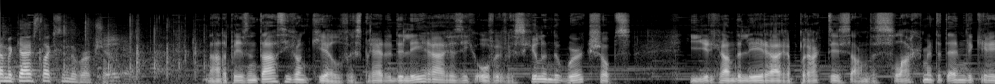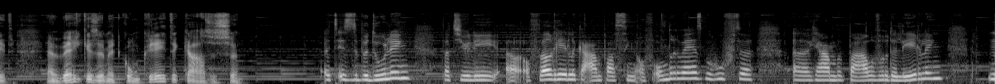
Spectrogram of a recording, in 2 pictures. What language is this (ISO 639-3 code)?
nld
